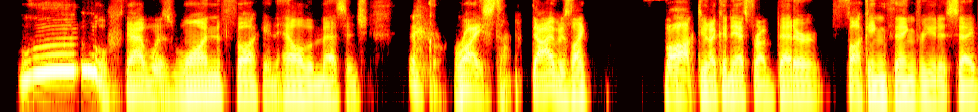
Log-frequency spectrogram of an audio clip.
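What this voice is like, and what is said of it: Loud New Jersey accent. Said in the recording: “Accent straight up Jersey. ... I am very Jersey and very, you know, loud”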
